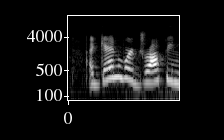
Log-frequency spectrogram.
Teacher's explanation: Whatcha is what plus you. You becomes cha.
